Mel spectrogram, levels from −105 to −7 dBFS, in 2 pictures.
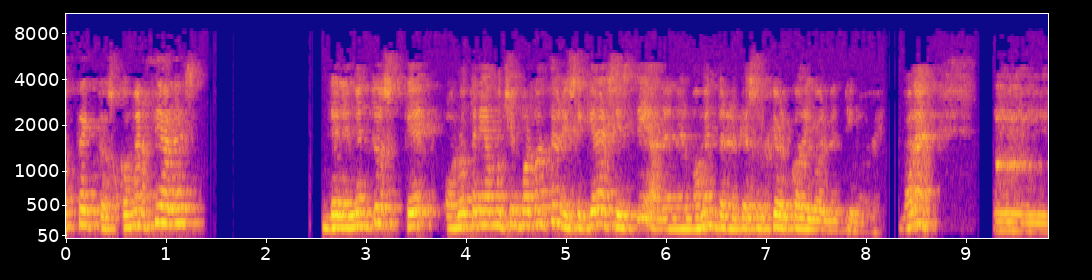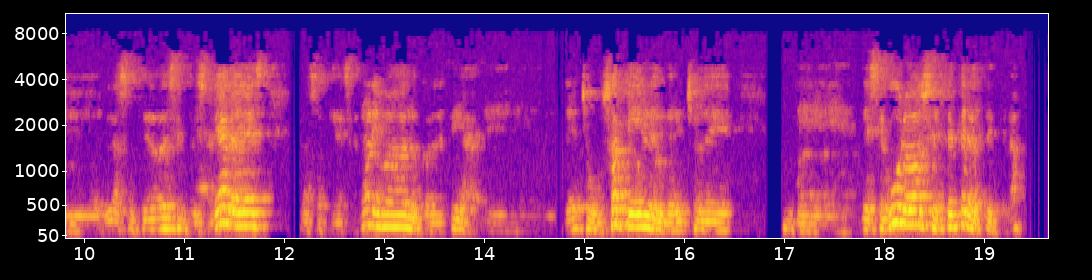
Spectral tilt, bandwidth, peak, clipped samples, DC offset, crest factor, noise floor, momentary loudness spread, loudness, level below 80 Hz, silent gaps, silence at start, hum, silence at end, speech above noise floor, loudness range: -8.5 dB/octave; 6.4 kHz; -2 dBFS; under 0.1%; under 0.1%; 18 dB; -48 dBFS; 18 LU; -18 LUFS; -56 dBFS; 1.50-2.54 s, 8.23-8.27 s, 9.13-9.26 s, 16.83-16.97 s; 0 s; none; 0.25 s; 30 dB; 4 LU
